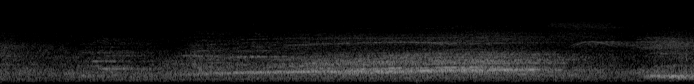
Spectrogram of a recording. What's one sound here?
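A crowd cheers loudly.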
